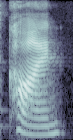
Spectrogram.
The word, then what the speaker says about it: Khan: My name is Khan, pronounced like Genghis Khan or Benedict Cumberbatch's character in Star Trek.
